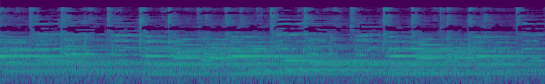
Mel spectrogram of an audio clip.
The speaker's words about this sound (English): my favorite thing that I've played on the Tower Bells is Megalovania from Undertale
